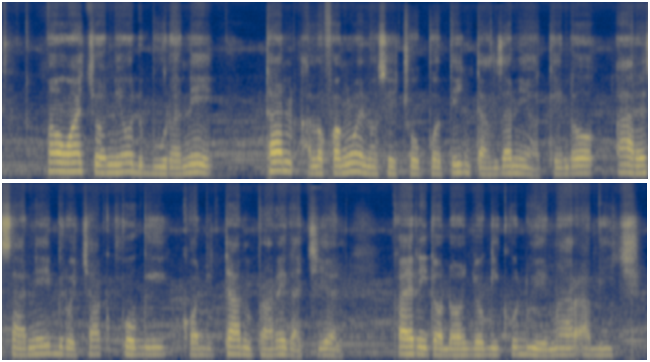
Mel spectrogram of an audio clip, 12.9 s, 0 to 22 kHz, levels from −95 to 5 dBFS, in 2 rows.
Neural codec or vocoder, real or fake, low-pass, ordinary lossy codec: codec, 44.1 kHz, 7.8 kbps, DAC; fake; none; none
